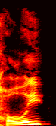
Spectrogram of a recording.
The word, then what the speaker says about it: Holi: It was, I believe the day this was released was the, I think it's pronounced Holi Festival in India, H-O-L-I.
